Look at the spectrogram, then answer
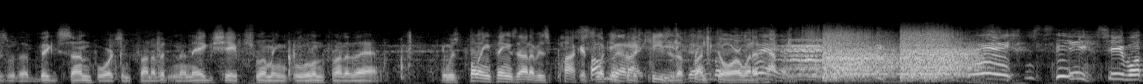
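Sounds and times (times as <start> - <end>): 
speech: 0.0 - 8.4, 10.6 - 11.4
gunshots: 8.2 - 10.0.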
